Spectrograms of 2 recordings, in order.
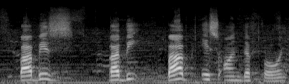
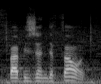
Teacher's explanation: the first word is ending on consonant and the second word is starting on vowel. Okay, so you join them. Babes, not Bob is. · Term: join two words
